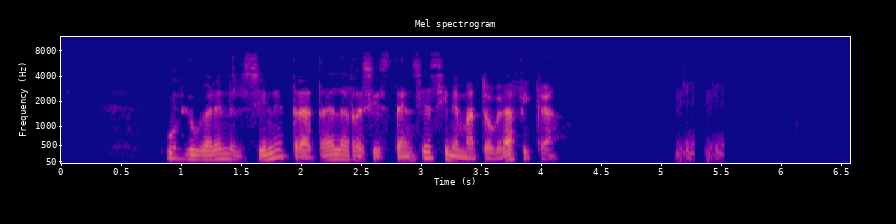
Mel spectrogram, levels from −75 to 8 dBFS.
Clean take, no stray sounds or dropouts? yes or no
no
